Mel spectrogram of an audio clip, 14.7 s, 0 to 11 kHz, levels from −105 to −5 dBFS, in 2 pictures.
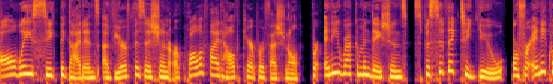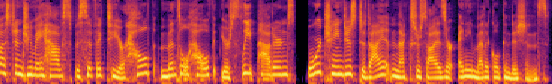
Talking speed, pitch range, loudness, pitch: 175 wpm, 185-270 Hz, -16 LUFS, 220 Hz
